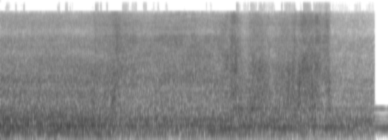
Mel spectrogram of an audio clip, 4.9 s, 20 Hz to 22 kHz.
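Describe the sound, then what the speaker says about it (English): A 20 mm Forstner bit bores a blind hole in a wooden furniture panel for a cam lock body, producing a steady, loud whirring grind that holds for several seconds and then stops abruptly. "using a 20 mm Forstner drill, I drill a blind hole for the cam body"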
